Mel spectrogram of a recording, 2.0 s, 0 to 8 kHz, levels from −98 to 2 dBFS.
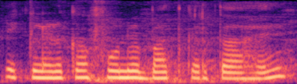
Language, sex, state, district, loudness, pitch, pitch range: Hindi, female, Telangana, Hyderabad, -12 LUFS, 235 Hz, 220-245 Hz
